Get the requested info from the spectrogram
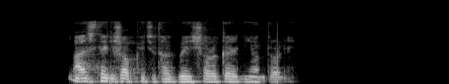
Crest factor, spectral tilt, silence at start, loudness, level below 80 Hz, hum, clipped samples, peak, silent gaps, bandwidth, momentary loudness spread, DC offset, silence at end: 18 dB; -6.5 dB/octave; 0.7 s; -20 LUFS; -54 dBFS; none; under 0.1%; -2 dBFS; none; 8 kHz; 6 LU; under 0.1%; 1.6 s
